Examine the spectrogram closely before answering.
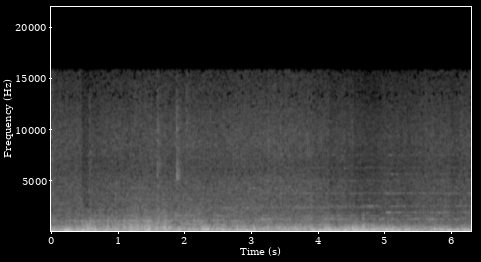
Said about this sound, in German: Kann sein, dass das Ihr Gewitter demnächst sein wird. Aber in dem Fall gilt: Vergessen Sie nicht, Ihre Antennen zu erden.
